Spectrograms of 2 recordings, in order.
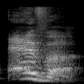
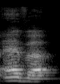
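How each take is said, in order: First: Ever punched high and loud with a fall; emphatic ever. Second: Said in the usual way. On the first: A narrator's reading. Narrator stresses the trolls never flushing, ever punched high. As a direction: lean hard on the last ever.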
